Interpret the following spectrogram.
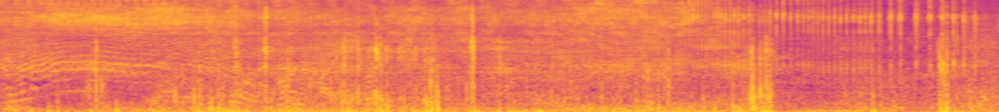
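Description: Heavy wind and handling rumble on a handheld camera's microphone, with scattered knocks and clicks as the camera is moved about and gripped.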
